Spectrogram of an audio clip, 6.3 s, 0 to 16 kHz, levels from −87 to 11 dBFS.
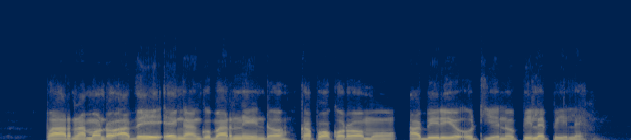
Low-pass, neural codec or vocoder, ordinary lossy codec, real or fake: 10.8 kHz; none; Opus, 16 kbps; real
